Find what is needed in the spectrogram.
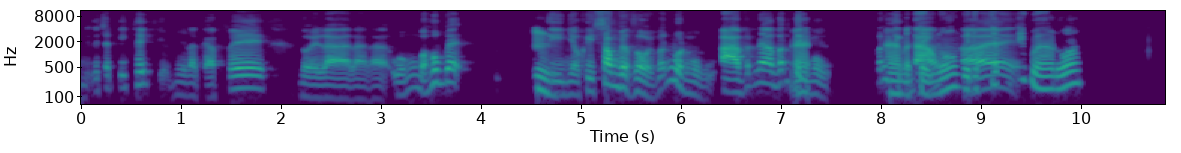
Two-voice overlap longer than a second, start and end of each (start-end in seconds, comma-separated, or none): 8.0-9.4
